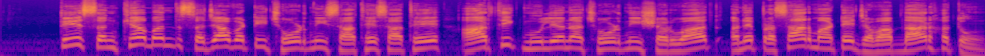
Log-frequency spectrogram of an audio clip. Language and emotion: Gujarati, neutral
